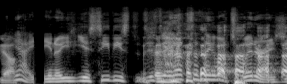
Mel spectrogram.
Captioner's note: laughs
